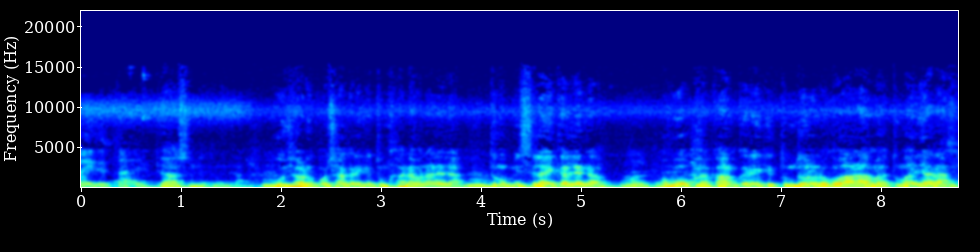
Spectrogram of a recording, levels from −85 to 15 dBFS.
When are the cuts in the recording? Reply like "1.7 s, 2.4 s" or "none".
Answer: 1.7 s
